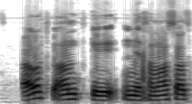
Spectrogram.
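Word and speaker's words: Comte: में लिखा है कि विभिन्न पुस्तकों अगस्ट कामटे अगस्ट काम या कुम या काम आदि लिखा गया है परंतु वे तमाम गलत है इसका सही उच्चारण अंग्रेजी और फ्रांसीसी भाषा में अगस्ट कन होता है और वही प्रमाणिक भी माना जाता है समाजशास्त्र के जनक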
